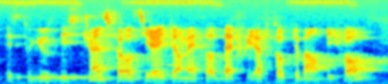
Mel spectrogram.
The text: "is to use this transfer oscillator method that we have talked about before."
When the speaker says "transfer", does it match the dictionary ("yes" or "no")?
yes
